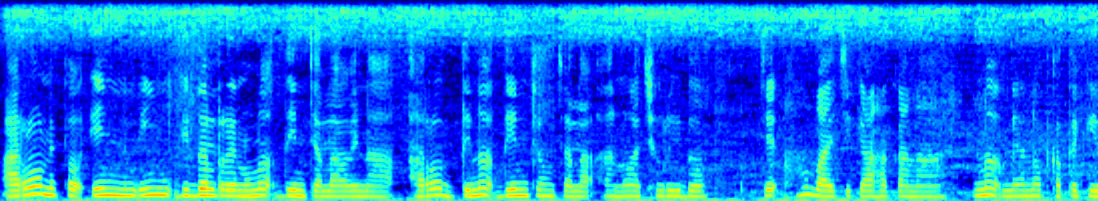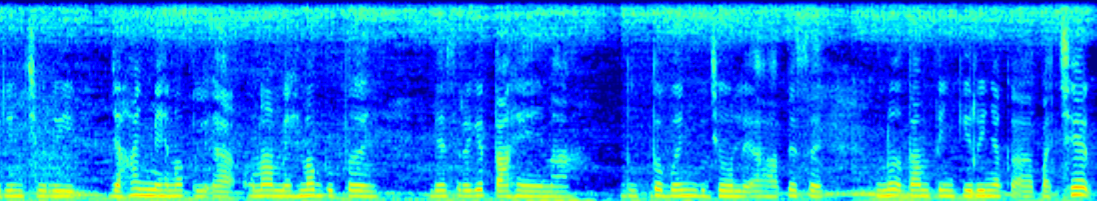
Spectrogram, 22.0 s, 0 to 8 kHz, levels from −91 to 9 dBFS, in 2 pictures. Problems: none marked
